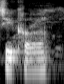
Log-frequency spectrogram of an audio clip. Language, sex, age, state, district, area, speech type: Odia, male, 18-30, Odisha, Bargarh, urban, read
